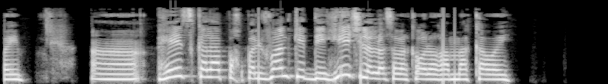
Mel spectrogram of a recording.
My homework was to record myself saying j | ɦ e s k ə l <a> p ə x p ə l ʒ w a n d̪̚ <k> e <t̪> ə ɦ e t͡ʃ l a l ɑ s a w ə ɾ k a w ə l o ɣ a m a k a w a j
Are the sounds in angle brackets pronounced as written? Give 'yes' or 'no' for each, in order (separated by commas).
yes, yes, no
